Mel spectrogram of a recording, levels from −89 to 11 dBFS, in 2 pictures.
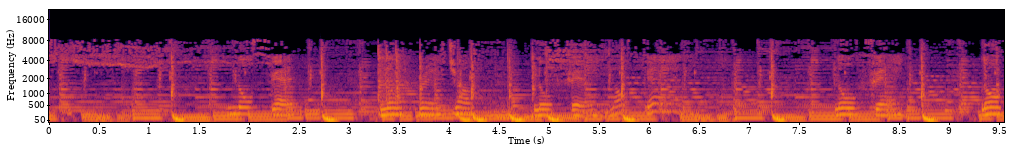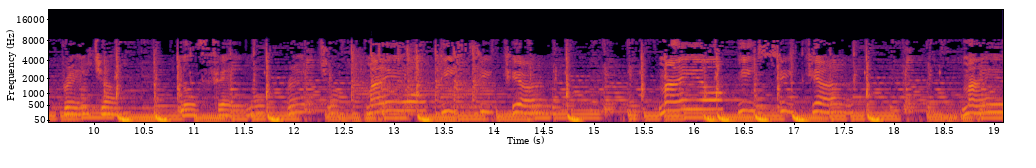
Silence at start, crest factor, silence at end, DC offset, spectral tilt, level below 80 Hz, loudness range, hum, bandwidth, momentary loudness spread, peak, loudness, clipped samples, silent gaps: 0 s; 14 dB; 0 s; under 0.1%; -5.5 dB/octave; -22 dBFS; 3 LU; none; 8.8 kHz; 6 LU; -4 dBFS; -18 LUFS; under 0.1%; none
